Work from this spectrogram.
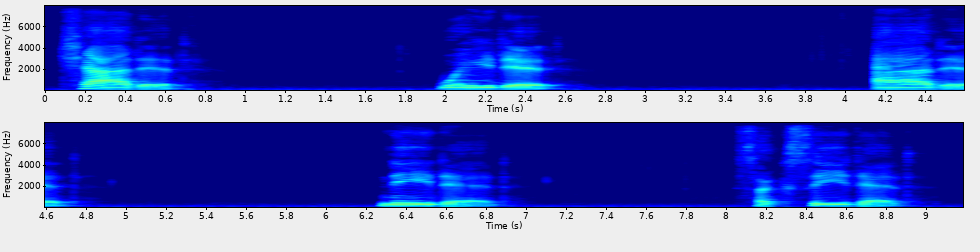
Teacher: it's like an extra syllable where you go ed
